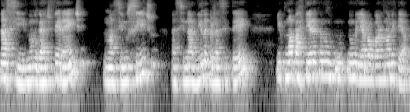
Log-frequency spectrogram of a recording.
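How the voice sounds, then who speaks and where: A woman of medium pitch talks at a moderate pace with ordinary pitch variation. Audible room echo surrounds her voice. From Brazil, rural village in Natividade area. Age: 70s. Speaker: elderly interviewee telling life story. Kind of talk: oral history interview. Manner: halting, with repetitions.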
